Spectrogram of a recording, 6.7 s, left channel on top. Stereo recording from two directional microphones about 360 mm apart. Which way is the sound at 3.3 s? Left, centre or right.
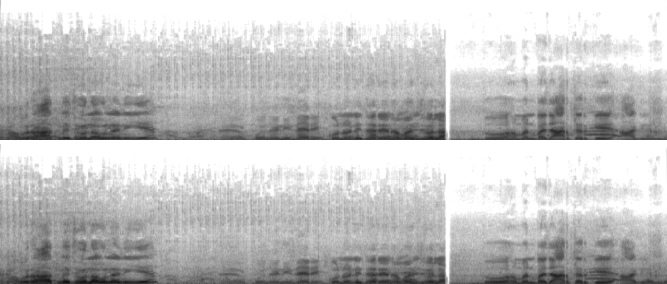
Centre.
